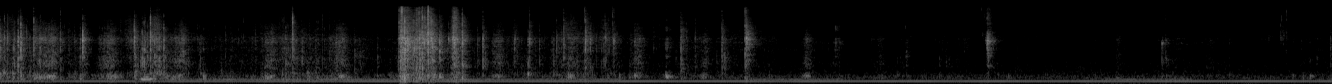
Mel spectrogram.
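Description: Crinkling of a plastic snack packet of cheddar sticks being handled, in irregular crackles, with the loudest rustle about four seconds in. A steady low electrical hum runs underneath.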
